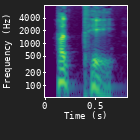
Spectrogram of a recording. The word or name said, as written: हत्थे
